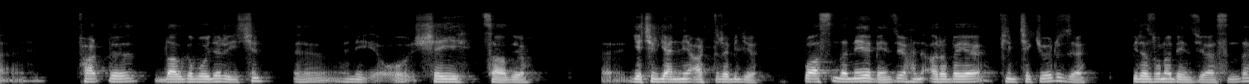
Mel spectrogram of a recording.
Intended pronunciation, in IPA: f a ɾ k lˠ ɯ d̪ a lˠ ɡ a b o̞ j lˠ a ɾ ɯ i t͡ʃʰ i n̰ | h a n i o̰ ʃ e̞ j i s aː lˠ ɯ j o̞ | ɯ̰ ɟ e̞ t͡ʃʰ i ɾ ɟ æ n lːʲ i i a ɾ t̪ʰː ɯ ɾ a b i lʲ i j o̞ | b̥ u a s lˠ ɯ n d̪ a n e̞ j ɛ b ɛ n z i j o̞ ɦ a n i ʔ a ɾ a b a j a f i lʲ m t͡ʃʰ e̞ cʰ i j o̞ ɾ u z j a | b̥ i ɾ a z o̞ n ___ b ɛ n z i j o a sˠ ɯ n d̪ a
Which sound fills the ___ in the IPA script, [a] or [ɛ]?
a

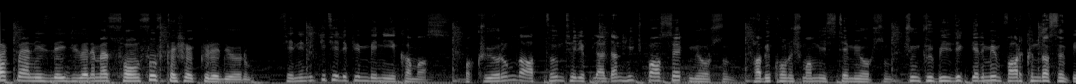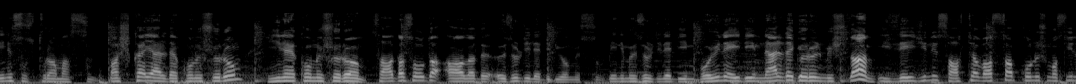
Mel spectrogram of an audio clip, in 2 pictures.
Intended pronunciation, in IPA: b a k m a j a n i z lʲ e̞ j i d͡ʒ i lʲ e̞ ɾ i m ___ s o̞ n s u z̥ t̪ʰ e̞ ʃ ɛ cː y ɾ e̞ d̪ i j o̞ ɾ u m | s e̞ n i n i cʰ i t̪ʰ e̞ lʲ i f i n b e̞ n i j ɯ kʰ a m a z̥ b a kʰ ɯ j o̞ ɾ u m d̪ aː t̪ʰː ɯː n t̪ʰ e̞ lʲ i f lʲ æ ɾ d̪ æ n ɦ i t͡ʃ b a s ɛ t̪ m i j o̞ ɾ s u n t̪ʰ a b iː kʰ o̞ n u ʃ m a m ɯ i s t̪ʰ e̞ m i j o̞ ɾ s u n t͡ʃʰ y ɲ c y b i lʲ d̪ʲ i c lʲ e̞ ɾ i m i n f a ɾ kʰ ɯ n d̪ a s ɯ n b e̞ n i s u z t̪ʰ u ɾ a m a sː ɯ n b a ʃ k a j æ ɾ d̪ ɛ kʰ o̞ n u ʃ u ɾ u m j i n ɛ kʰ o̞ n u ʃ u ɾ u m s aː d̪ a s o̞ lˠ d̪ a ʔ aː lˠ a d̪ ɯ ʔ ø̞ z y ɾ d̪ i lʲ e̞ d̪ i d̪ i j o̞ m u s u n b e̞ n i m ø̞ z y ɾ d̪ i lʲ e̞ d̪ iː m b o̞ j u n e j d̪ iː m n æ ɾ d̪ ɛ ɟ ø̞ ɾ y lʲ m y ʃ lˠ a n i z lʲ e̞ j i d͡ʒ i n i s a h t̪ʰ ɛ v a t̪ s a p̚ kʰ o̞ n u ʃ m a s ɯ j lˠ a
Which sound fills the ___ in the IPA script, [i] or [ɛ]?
ɛ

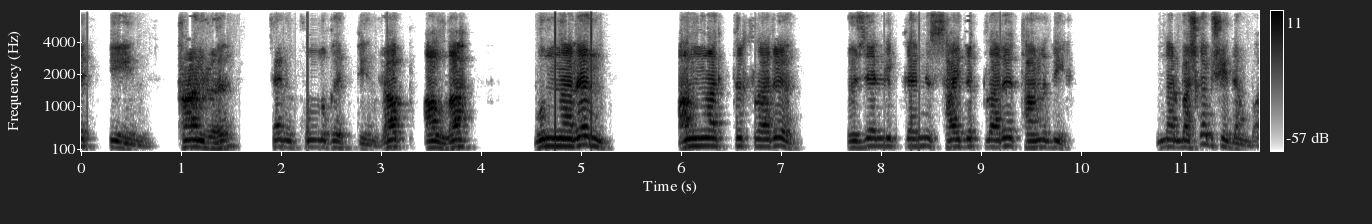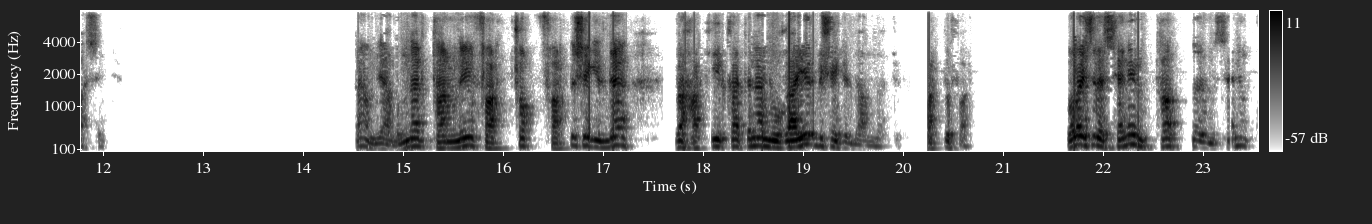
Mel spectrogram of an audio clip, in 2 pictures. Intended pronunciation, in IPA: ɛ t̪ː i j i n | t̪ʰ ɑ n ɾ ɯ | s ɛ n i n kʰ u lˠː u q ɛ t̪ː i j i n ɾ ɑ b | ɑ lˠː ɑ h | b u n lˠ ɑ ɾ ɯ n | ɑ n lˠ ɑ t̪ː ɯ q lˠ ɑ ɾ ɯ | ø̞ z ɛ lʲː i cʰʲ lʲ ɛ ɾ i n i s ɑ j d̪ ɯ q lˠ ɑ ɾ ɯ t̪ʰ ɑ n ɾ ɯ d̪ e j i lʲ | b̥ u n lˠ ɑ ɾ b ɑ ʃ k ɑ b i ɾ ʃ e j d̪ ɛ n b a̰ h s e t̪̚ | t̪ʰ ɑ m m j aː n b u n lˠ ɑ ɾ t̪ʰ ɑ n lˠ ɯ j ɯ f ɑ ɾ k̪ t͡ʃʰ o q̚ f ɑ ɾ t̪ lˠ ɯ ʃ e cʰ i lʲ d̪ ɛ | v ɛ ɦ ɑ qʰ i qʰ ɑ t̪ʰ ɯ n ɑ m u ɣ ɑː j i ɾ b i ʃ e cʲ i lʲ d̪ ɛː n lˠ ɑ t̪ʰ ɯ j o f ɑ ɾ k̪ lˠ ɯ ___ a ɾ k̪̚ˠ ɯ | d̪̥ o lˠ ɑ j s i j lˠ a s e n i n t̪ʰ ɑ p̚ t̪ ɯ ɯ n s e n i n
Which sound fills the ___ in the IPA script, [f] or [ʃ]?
f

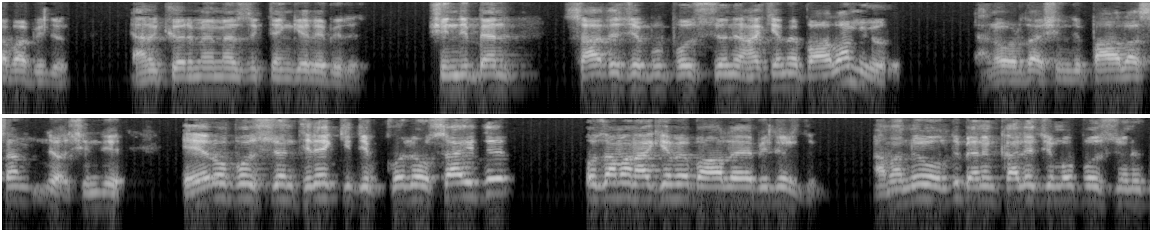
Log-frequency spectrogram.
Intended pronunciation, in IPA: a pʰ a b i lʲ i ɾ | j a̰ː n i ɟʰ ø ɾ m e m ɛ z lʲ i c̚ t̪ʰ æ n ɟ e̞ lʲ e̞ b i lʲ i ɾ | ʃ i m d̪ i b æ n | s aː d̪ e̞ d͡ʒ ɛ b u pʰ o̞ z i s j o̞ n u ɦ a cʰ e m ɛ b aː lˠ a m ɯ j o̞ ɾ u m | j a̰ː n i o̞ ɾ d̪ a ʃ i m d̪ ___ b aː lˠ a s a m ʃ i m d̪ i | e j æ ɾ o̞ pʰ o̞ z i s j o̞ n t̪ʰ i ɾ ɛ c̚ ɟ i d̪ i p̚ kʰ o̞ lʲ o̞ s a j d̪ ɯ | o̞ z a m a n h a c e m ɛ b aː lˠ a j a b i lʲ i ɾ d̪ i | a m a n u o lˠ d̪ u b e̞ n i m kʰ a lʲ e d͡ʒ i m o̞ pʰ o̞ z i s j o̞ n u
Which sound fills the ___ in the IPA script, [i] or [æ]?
i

